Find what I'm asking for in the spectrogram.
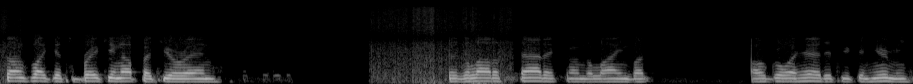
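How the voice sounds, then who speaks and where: A man phoning in to a public meeting over a crackly line that breaks up with static, speaking haltingly with many hesitations. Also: medium pitch, little pitch movement, dark tone. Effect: crackly phone line with static, breaking up. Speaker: caller giving public comment at a city council meeting. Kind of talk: public comment by phone. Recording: tinny dry phone line.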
